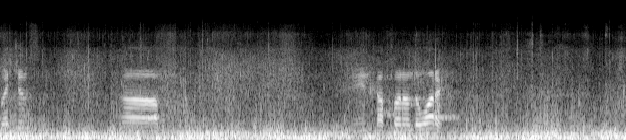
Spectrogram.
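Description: Choppy waves slap and splash against the hull of a small boat.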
